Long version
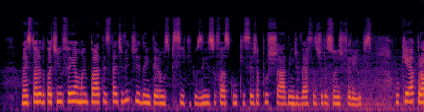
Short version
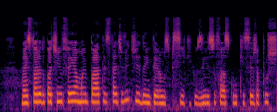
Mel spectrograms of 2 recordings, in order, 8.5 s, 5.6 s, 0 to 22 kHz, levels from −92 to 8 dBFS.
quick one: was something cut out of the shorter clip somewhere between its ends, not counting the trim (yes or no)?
no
